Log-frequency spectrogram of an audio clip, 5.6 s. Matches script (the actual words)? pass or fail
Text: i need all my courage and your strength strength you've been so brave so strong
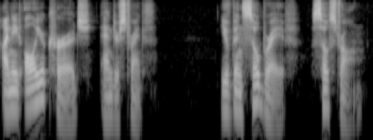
fail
